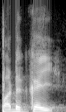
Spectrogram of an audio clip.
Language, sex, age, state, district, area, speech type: Tamil, male, 45-60, Tamil Nadu, Erode, urban, read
